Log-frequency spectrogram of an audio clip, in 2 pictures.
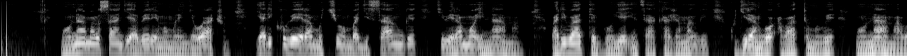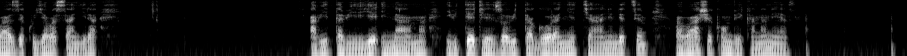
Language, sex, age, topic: Kinyarwanda, male, 25-35, education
